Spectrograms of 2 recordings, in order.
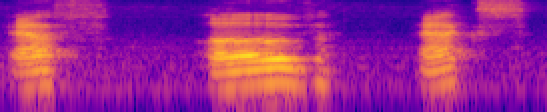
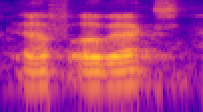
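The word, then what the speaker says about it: f(x): this kind of thing this does not mean multiplication that is not f times x the way that is pronounced is simply f of x f of x and that is just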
